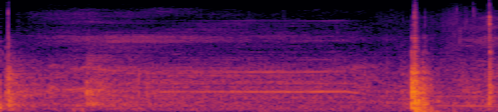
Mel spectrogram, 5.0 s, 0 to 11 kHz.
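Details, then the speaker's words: Mini Countryman electric at 60,000 km, power tailgate closing: low motor run, then a short buzzy rattle as it latches; owner doesn't think it's a real problem, cause unconfirmed. "En son kapanırken böyle bir dırırt diye bir ses geliyor ama çok problem olduğunu düşünmüyorum."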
